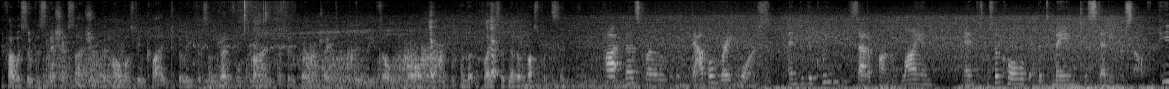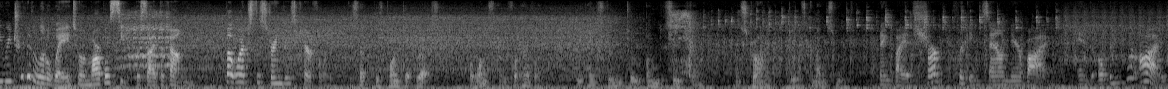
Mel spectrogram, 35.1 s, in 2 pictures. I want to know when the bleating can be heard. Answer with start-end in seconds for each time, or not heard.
6.3-7.5, 19.1-20.3.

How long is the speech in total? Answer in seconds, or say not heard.
35 s.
